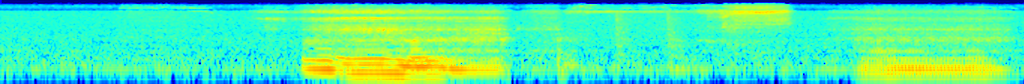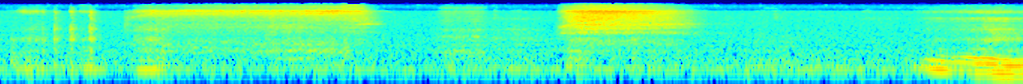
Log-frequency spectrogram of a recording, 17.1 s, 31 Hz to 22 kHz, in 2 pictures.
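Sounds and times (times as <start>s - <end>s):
person snoring: 2.2s - 4.3s, 5.9s - 11.8s, 16.2s - 17.0s.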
